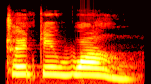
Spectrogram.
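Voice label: "twenty-one", English; eng suuji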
